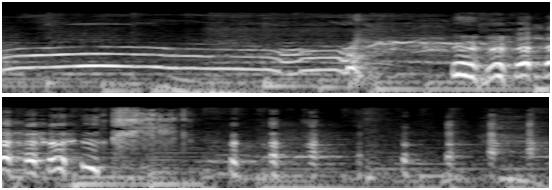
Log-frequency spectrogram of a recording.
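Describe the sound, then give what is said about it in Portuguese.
A person gives a thin, wavering imitation of a Brazilian werewolf (lobisomem) howl for about two seconds, then it collapses into choppy, laugh-like vocal bursts, fairly loud. “É tipo, o cara não imita nada bem. É muito tosco. Porque não é um uivo, uivo foda, é tipo um negócio mó bosta, tá ligado?”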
